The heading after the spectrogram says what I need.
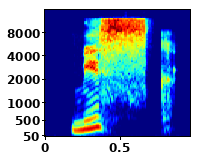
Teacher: Jadi dipanjangin lagi sedikit aja sinnya, rokhwahnya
